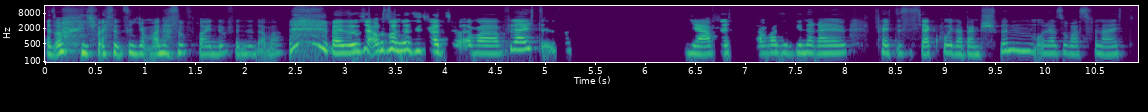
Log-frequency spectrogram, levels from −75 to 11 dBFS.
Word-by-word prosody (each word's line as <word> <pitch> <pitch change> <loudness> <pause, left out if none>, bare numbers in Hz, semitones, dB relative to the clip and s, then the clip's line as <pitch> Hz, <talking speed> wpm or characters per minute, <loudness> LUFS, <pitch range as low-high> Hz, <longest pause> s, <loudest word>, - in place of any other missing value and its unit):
Also, 200 +3 +2 0.2
ich 220 0 +2
weiß 210 -2 -1
jetzt 215 +1 -2
nicht, 210 -1 0
ob - - -6
man 215 - +1
da 215 - +2
so 220 +3 -5
Freunde 205 -2 -6
findet, 205 -2 -9
aber 225 - -10 0.5
weil 215 -1 +7
das 230 +2 +7
ist - - 0
ja - - +7
auch 265 - +4
so 295 +2 +5
'ne 275 -1 +6
Situation, 240 -3 +1
aber 210 -1 +1
vielleicht 295 +3 +3
ist - - -7
es 270 - -16 1.2
Ja, 200 -1 +3
vielleicht 215 +1 -2 0.2
einfach 215 +2 -2
so 220 0 -6
generell 215 0 -1 0.3
vielleicht 220 -2 -4
ist 210 0 -11
es 220 - -16
ja 195 +1 +3
cool 220 -1 -1
da 200 -1 -4
beim 195 0 -5
Schwimmen 255 +3 -3
oder 210 0 -6
sowas 200 -2 -9
vielleicht. 200 -1 -9
215 Hz, 220 wpm, -20 LUFS, 205-230 Hz, 1.2 s, weil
